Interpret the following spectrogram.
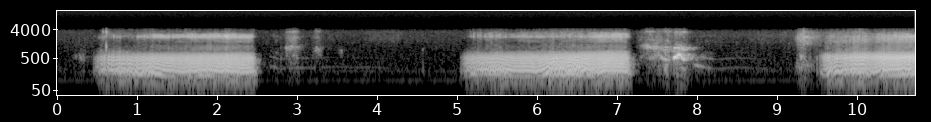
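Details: Sleeping French Bulldog snoring: three drawn-out, rumbling, buzzy snores, each lasting about two seconds, with pauses of quiet breathing and faint snuffling between them.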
